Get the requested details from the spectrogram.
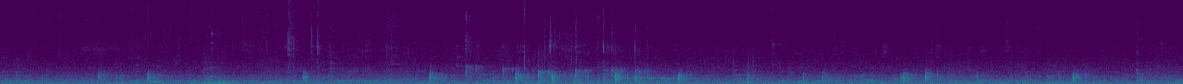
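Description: Lawn bowls knock together as they are pushed along.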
